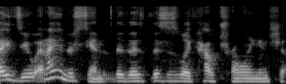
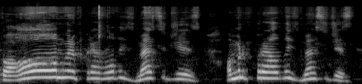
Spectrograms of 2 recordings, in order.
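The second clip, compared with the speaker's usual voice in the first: high, sneering mock voice; 7 semitones higher than usual. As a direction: sneer it like a dismissive gossip. Mocking the group.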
